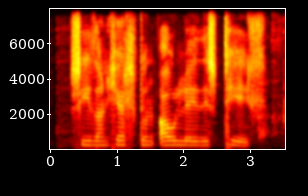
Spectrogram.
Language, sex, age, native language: Icelandic, male, 8, Icelandic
